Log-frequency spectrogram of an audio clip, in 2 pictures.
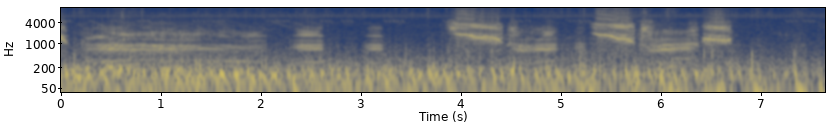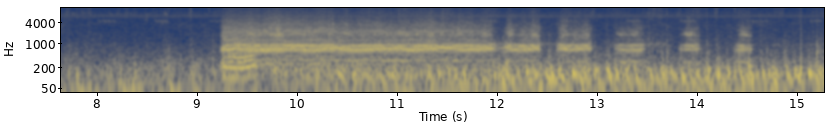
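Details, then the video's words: Zebra braying: rapid, rhythmic barking yelps, a few shrill rising squeals, then a long, loud, quavering bray in the second half, over continuous low-pitched rumble. "เสียงม้าลาย เสียงม้าลายร้อง | Zebra Sound"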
